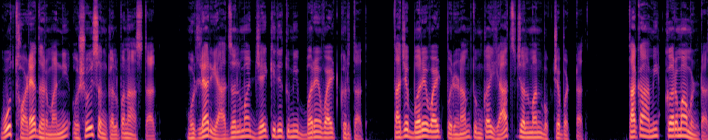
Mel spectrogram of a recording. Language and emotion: Goan Konkani, neutral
